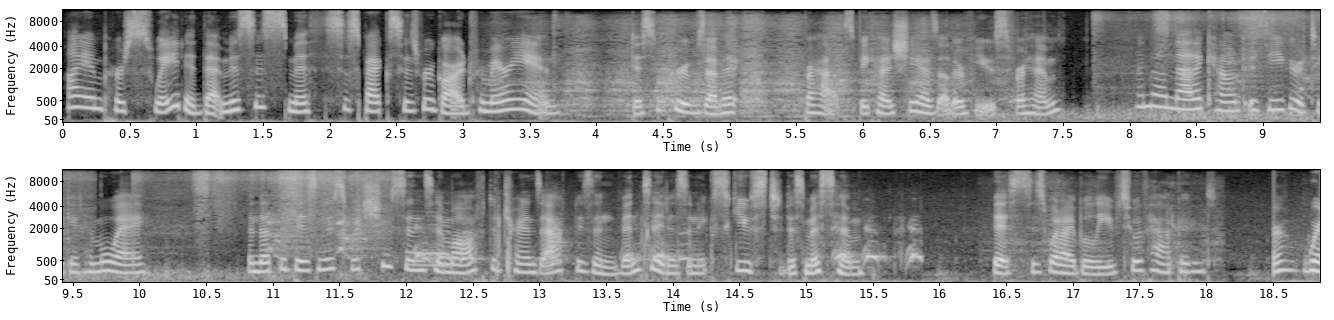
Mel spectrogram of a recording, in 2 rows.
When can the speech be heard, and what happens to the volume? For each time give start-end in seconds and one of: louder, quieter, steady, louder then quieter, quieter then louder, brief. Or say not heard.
0.0-10.1 steady
10.8-15.6 steady
16.4-18.8 brief.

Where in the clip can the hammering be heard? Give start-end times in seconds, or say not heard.
not heard.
